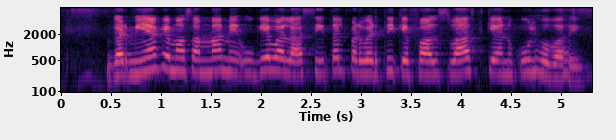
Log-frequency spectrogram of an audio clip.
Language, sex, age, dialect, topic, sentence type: Magahi, female, 18-24, Western, agriculture, statement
